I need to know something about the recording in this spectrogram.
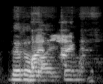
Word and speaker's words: Vitiligo: I think she just got titled of the Velatigo. Okay. If I'm pronouncing that right. And so she just got crowned a queen or America of that Vitiligo.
